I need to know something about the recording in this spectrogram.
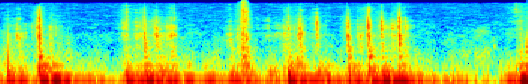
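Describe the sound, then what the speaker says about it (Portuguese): Irregular keystrokes on a computer keyboard as a word is typed during Photoshop work: a run of close, crisp clicks at uneven spacing with no one talking. "vou digitar aqui cruzada"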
